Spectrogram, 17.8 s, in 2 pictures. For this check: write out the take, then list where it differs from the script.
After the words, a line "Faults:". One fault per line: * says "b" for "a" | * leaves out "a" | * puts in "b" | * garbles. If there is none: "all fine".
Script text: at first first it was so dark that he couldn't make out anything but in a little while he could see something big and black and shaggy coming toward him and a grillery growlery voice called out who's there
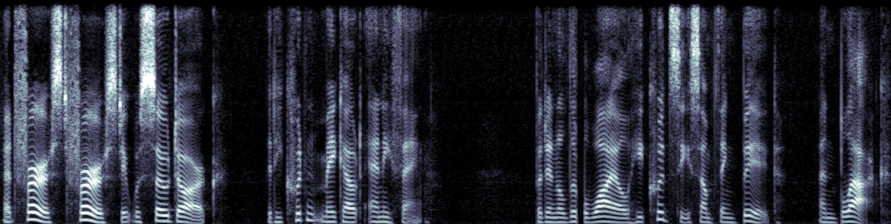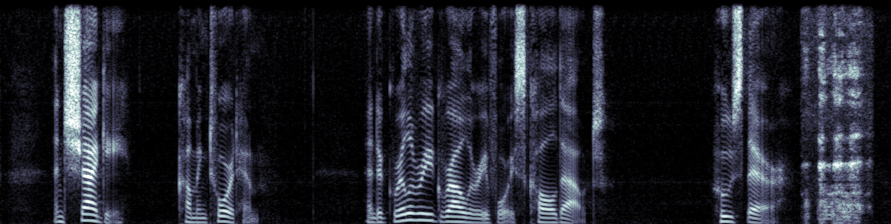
at first first it was so dark that he couldn't make out anything but in a little while he could see something big and black and shaggy coming toward him and a grillery growlery voice called out who's there
Faults:
all fine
